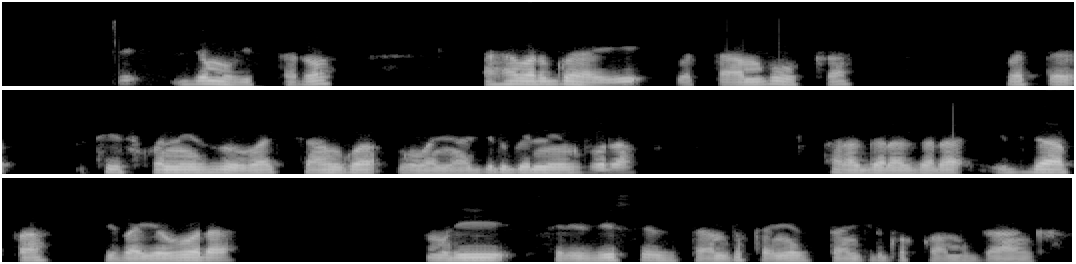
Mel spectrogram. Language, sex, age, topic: Kinyarwanda, male, 25-35, government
